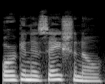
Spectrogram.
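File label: "organizational", British English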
